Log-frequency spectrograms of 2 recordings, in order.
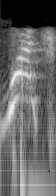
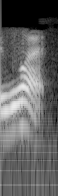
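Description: First: It is said irritably, with a puff after the T. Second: It is said neutrally, without a puff of air.

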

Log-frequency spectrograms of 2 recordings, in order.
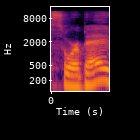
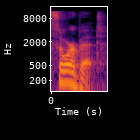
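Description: First: It is pronounced the French way. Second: It is pronounced the British way. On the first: This is the usual American pronunciation. "we pronounce it more often the French way, the sorbet way" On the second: This is the usual British pronunciation. "whereas in British English, it's pronounced sorbet more often"

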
